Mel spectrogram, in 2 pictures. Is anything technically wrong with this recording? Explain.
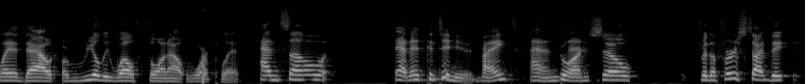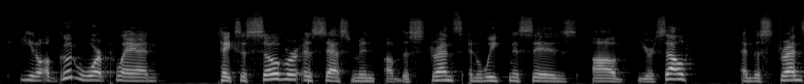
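Yes. Corrupt frames were decoded at 2.02–2.05, 5.95–5.99 and 11.13–11.22 s. Flipped bits misplaced spectral energy, producing brief chirps or noise bursts across a few frames, the faintest at 5.95 s.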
